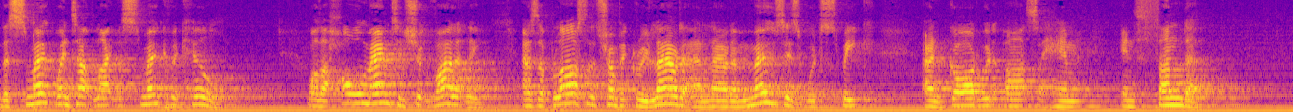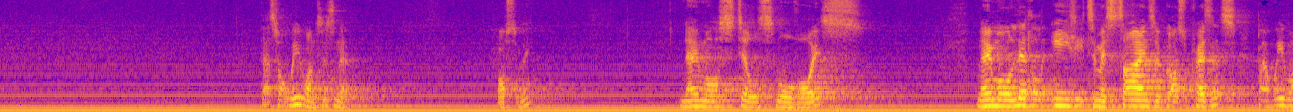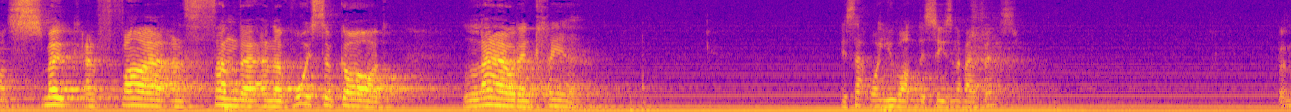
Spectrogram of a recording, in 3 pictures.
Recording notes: Christ Church, Bayston Hill (UK)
